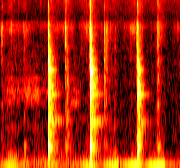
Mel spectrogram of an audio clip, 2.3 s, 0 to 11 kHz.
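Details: Suzuki Escudo G16 engine at idle: sharp dry ticks roughly every half second over a low idle hum, a light top-end tick of unknown cause.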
